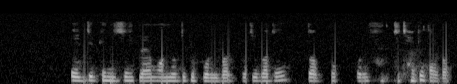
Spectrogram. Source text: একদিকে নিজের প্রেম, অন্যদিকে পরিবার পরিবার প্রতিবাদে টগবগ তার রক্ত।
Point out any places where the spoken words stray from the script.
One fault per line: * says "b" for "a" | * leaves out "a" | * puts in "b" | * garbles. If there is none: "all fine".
* leaves out "পরিবার"
* puts in "করে ফুটতে থাকে"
